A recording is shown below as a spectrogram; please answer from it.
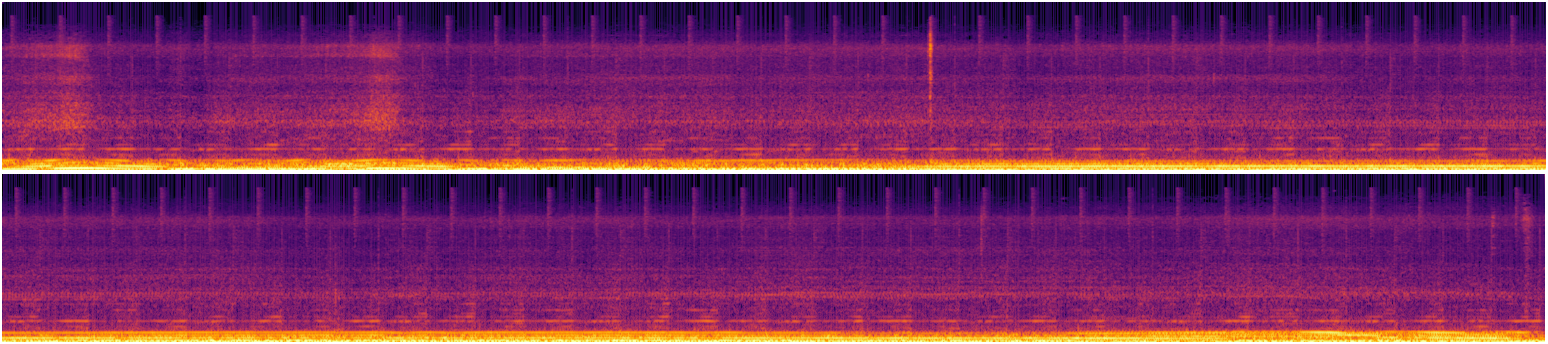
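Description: JAC light truck's diesel engine heard from inside the cab while driving. Its pitch rises and falls through gear changes in the first few seconds and again near the end, with steady running in between.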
